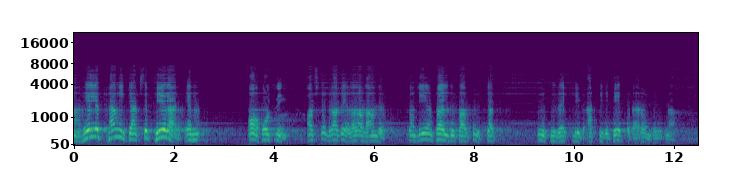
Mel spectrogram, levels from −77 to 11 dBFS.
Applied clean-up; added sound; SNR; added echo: neural separator model SepFormer DNS4.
